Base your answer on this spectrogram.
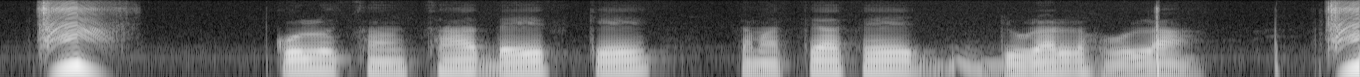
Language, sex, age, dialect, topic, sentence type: Bhojpuri, male, 41-45, Western, banking, statement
